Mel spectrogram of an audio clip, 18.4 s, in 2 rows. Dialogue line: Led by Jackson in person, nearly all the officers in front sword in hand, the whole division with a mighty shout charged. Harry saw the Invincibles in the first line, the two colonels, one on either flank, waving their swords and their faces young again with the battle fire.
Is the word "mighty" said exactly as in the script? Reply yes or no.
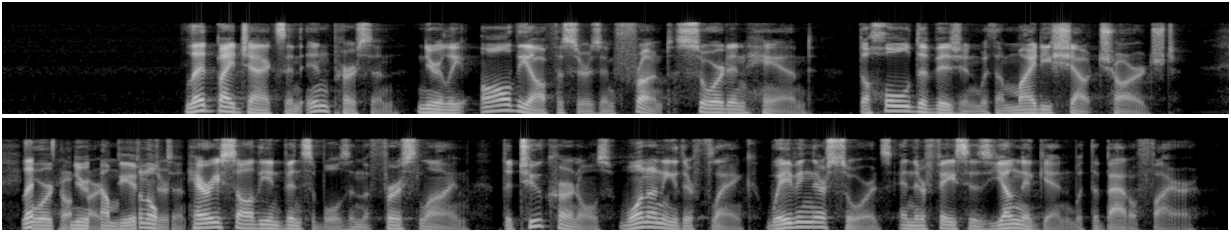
yes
